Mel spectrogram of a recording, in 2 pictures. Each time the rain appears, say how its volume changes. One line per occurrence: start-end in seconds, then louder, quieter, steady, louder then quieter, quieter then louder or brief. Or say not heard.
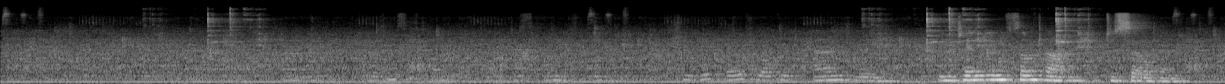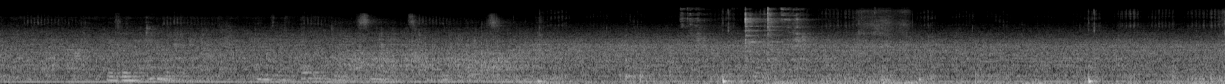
0.0-24.4 steady.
